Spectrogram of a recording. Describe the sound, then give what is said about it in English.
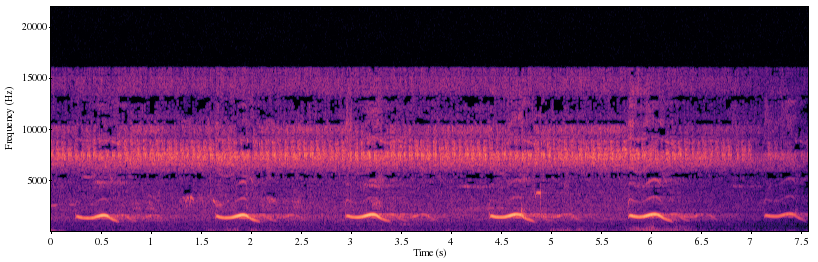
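A bird in a jungle sings the same short, warbling phrase six times at a steady, unhurried pace, clear over a constant thin, high-pitched hiss in the background. “I gotta say, this one I actually quite liked because, I mean, come on, when else can you shower in the middle of a jungle, right, with your ooh bird singing to you?”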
